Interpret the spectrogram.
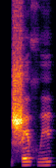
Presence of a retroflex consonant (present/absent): present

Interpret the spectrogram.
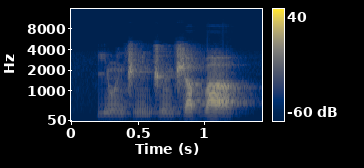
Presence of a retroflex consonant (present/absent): absent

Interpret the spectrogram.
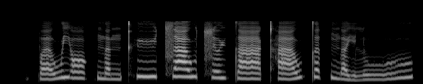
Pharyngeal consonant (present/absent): absent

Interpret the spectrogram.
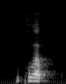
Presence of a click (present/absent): absent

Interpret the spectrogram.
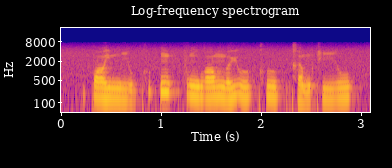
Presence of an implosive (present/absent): absent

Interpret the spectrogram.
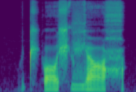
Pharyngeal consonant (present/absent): present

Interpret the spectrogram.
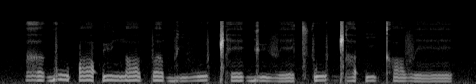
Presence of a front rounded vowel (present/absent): present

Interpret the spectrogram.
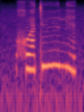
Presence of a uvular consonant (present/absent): present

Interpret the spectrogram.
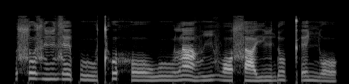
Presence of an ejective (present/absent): present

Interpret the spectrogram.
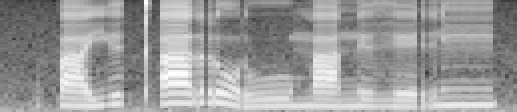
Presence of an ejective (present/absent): present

